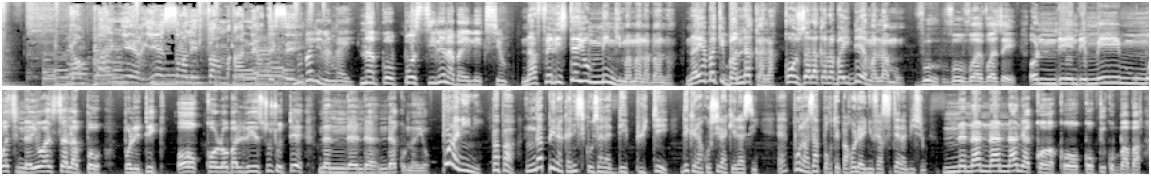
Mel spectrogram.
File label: spot lingala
